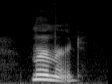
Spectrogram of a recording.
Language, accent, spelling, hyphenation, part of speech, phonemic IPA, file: English, US, murmured, mur‧mured, verb, /ˈmɝ.mɚd/, En-us-murmured.ogg
- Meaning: simple past and past participle of murmur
